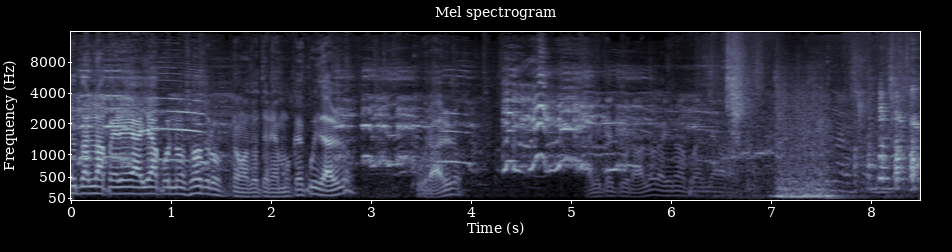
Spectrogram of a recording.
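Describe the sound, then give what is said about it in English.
Several fighting roosters, kept in rows in a family's backyard, crow loudly, their strained, wavering calls overlapping one after another, with some clucking and a rougher, lower squawk near the end. “If the roosters have injuries from their fights, they tend to their wounds.”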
